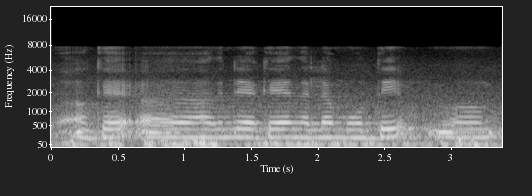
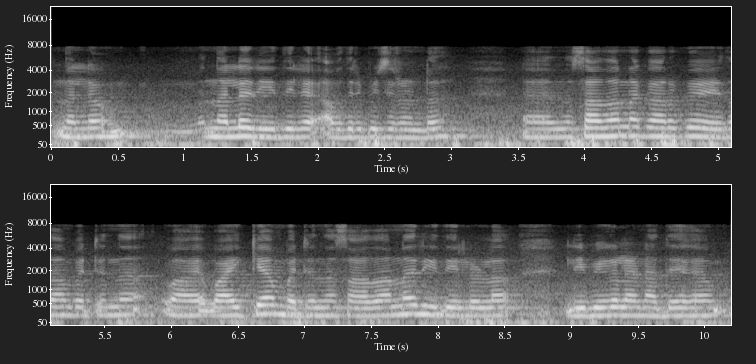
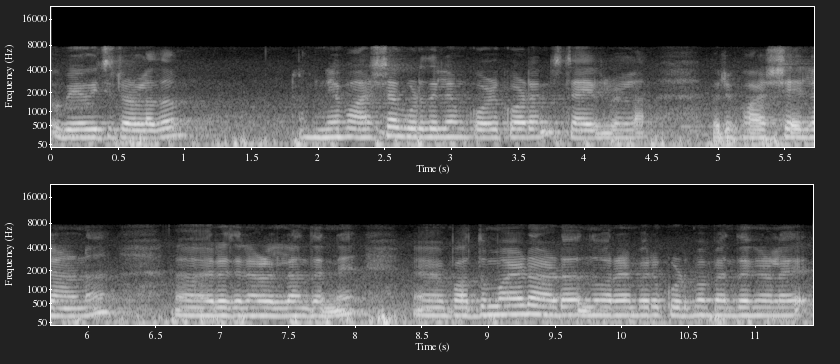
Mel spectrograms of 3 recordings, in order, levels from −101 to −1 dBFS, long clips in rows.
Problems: background sounds at intervals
